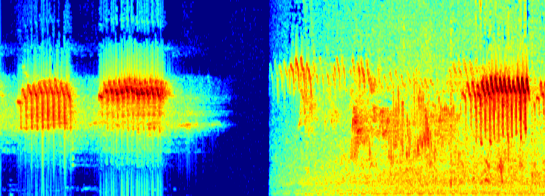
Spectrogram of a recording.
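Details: Waxwing calls: two clean, high trilled notes, then a pause followed by a noisier stretch of overlapping high trills against a rustling background.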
